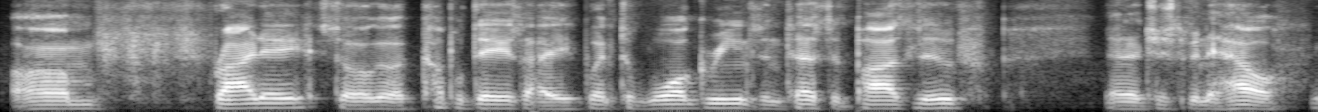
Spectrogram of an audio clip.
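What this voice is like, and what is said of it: Sick, rough-sounding voice. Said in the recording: “I have COVID, so I may sound like really bad. ... you can still tell my voice is”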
